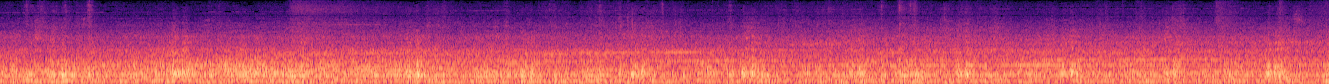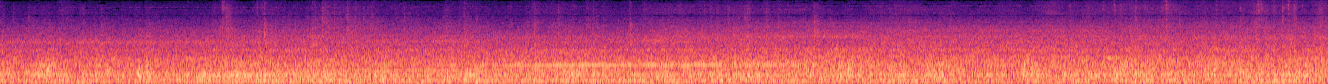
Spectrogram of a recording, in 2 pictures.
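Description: Electric train running steadily along the line, heard from inside the front car behind the cab. A steady rumble of wheels on rail carries the occasional click of a rail joint and faint whining tones.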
